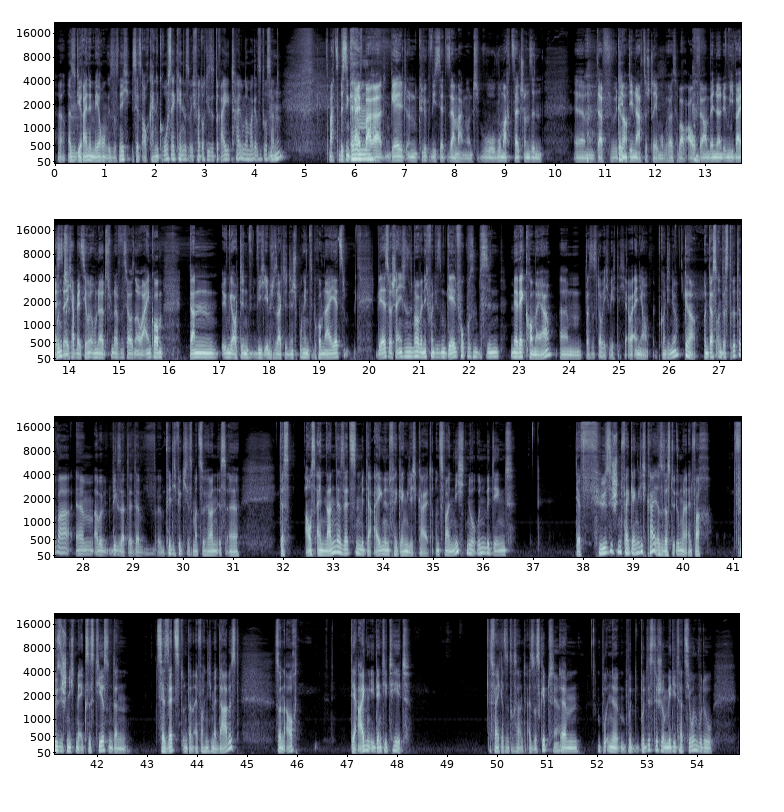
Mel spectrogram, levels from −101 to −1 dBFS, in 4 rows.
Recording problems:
none

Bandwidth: 18.5 kHz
